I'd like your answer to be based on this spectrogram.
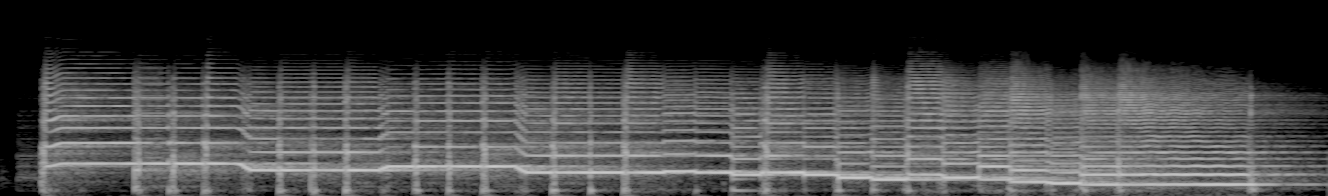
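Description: A distorted electric guitar plays a major pentatonic lick note by note at a slow, deliberate pace, sustained tones stepping down in pitch, steady and loud.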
